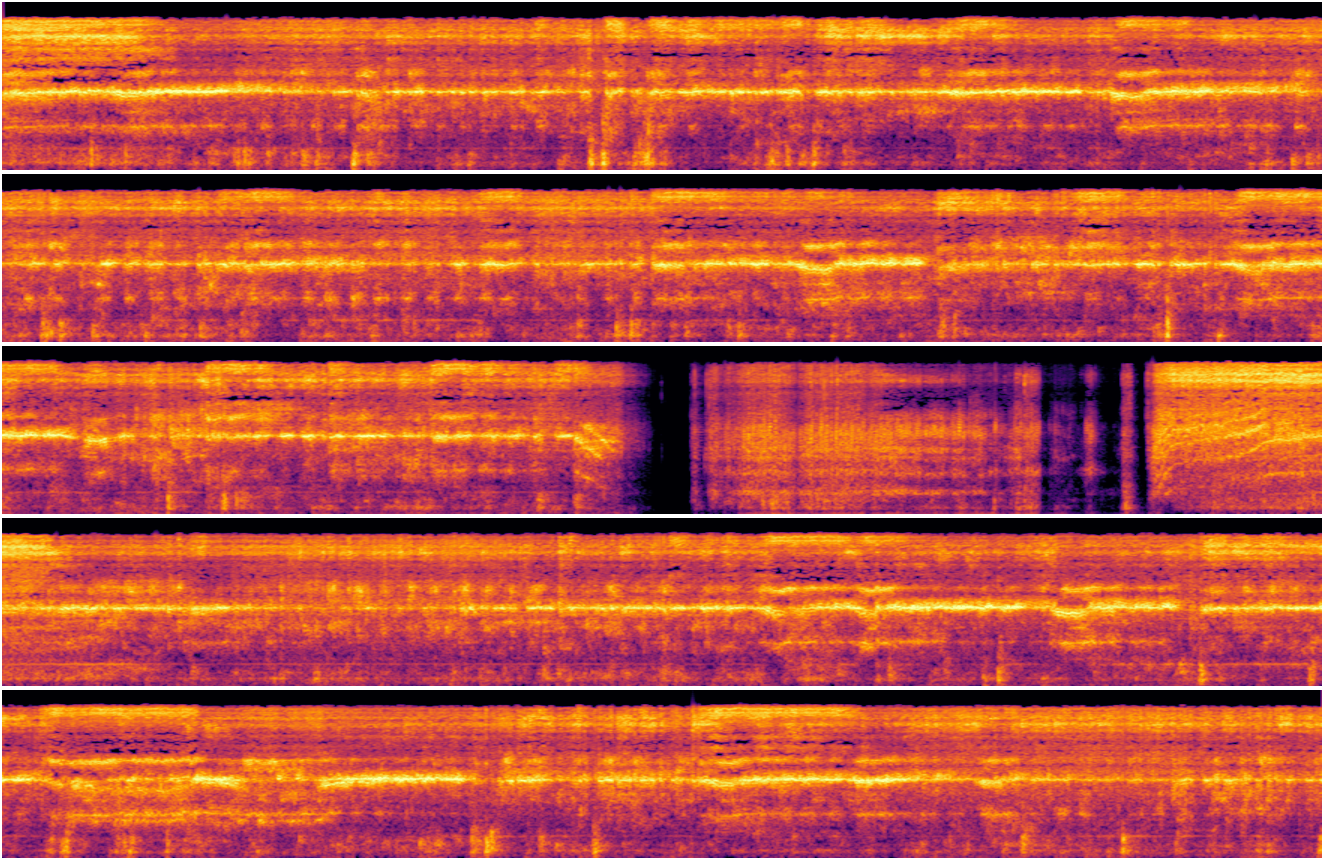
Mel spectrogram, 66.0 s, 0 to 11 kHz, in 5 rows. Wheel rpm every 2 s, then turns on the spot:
220, 230, 230, 230, 230, 230, 230, 230, 230, 230, 230, 230, 230, 230, 230, 230, 60, 20, 30, 160, 240, 230, 230, 230, 230, 230, 230, 220, 230, 230, 230, 230, 230.
34-38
